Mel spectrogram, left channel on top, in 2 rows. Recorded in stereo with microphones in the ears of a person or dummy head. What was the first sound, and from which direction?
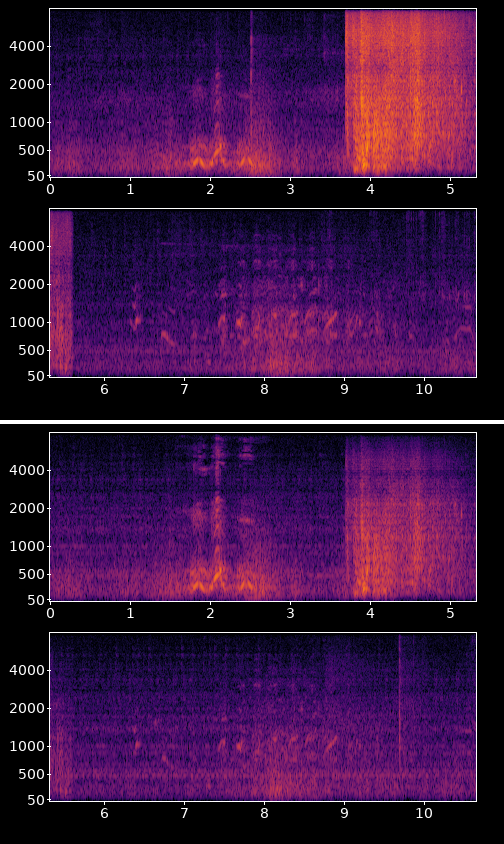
A dog barking, 70° right (ahead or behind).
